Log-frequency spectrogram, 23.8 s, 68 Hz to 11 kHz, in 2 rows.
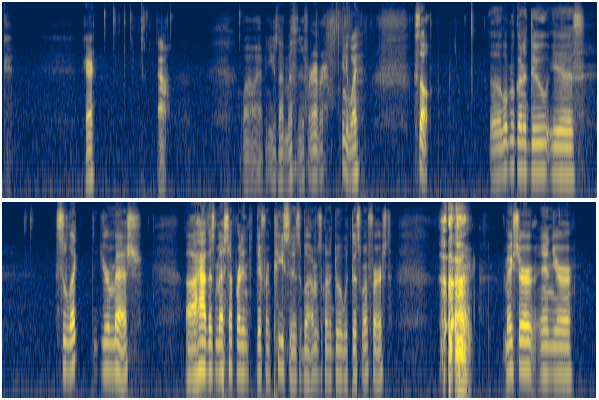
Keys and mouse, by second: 2.6-4.6 middle drag, 11.2-12.3 middle drag, 12.3-14.1 drag, 15.1 middle click, 23.0-23.7 middle drag.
